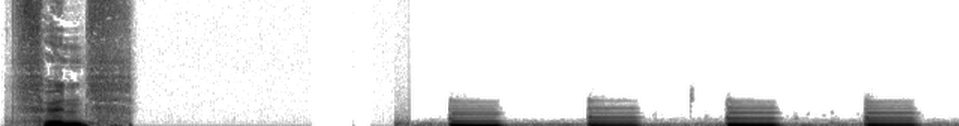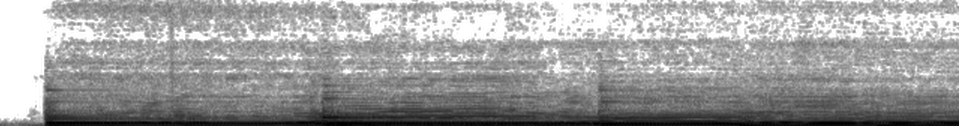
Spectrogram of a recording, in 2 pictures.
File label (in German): Klang, Hornschule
